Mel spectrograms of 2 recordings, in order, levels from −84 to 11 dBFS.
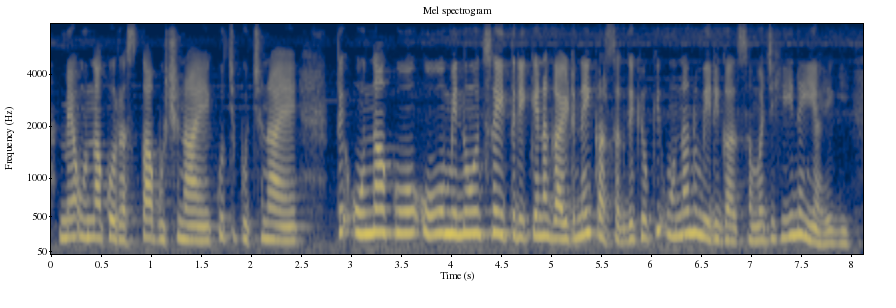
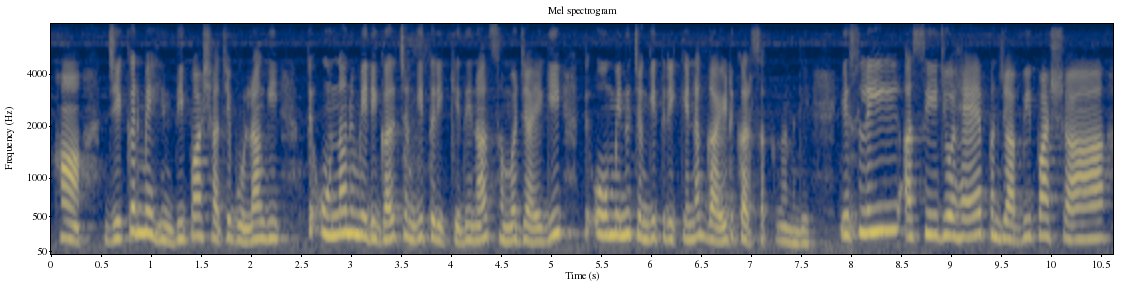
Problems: background sounds at intervals, background conversations at intervals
